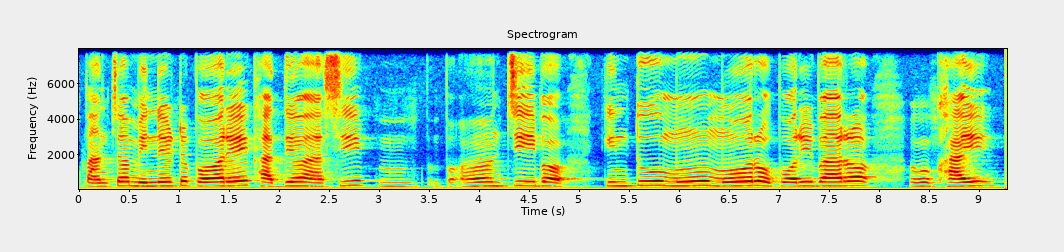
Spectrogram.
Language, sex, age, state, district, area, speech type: Odia, female, 30-45, Odisha, Ganjam, urban, spontaneous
